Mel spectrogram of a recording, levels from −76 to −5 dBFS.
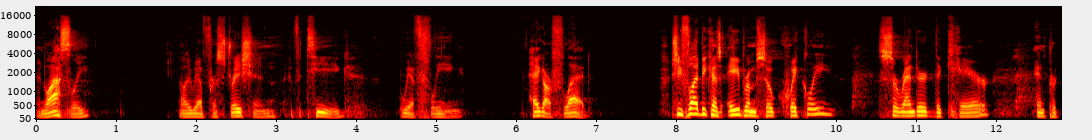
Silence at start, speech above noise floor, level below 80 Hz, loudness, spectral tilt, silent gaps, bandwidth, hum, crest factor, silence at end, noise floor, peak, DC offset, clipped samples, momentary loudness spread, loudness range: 0 s; 48 dB; -68 dBFS; -28 LUFS; -4 dB/octave; none; 16 kHz; none; 20 dB; 0.05 s; -76 dBFS; -10 dBFS; under 0.1%; under 0.1%; 21 LU; 8 LU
